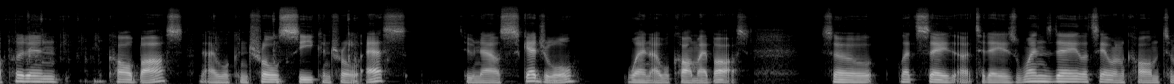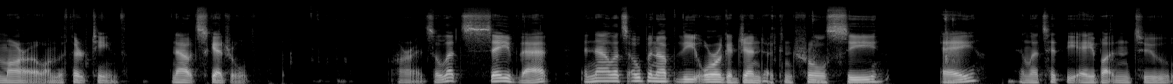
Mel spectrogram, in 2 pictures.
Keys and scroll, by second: 0.0-1.9 typing, 1.9 ctrl+c, 1.9 ctrl+g, 2.8 ctrl+c, 3.5 ctrl+s, 5.1-5.8 typing, 15.0 ctrl+x, 15.1 ctrl+s, 20.0 ctrl+c.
